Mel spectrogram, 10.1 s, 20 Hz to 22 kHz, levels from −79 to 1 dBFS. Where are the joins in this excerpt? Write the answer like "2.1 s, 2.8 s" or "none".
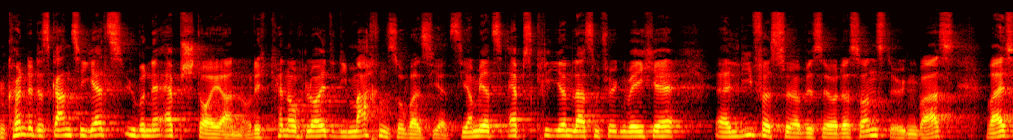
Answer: none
